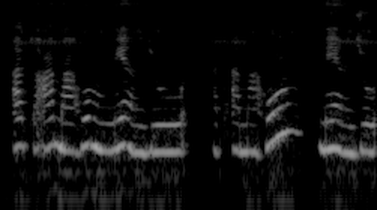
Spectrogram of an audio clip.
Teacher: Dibacanya dengan menyamarkan mim rangkap atau ditasydidkan, dibaca dengan dengung. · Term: idgham mimi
